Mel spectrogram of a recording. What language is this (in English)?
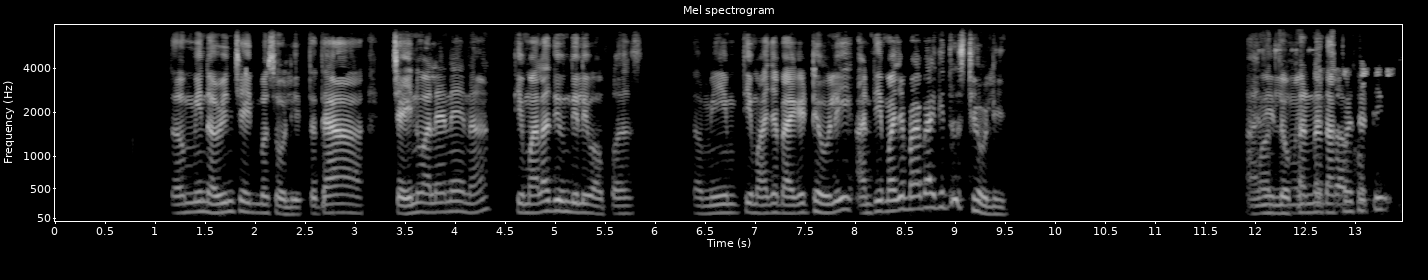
Marathi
